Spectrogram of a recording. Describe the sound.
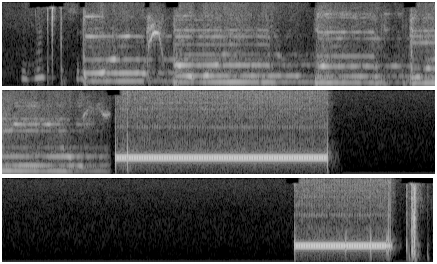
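Telephone ringback tone plays while an office call is transferred to a colleague: two long, steady, mid-pitched tones separated by several seconds of silence.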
